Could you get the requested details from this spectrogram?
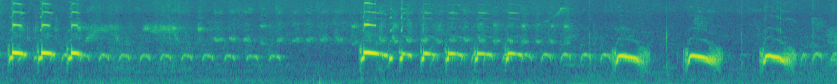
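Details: Local zebra dove with a loud, crystal voice, calling to make a male sing: quick runs of short staccato coos that fade, restart with an accented note, and end in slower, longer drawn notes.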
